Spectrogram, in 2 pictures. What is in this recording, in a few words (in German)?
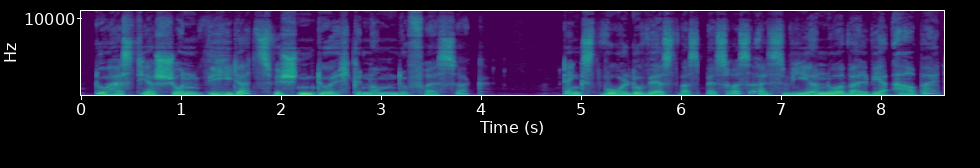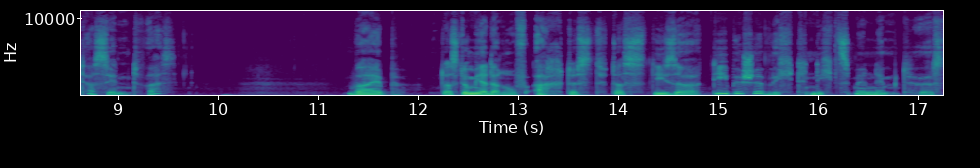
ironisch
